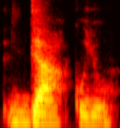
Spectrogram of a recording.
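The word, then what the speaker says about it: дякую: yes that's how yeah that's not da it's Jau jauu so d y a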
